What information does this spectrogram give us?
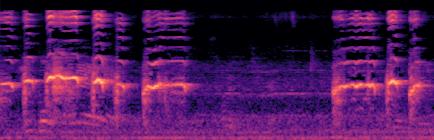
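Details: Caged pet cockatiel, Normal Lutino male, Japan; bright whistled phrases with rising and falling notes for two seconds, a quiet gap, then another run of whistles.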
